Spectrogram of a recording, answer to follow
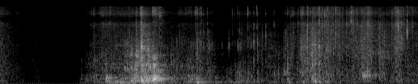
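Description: Plastic packaging crinkling and rustling as it is handled, in irregular bursts with the loudest crinkle about a second and a half in, after a brief silent gap at the start.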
